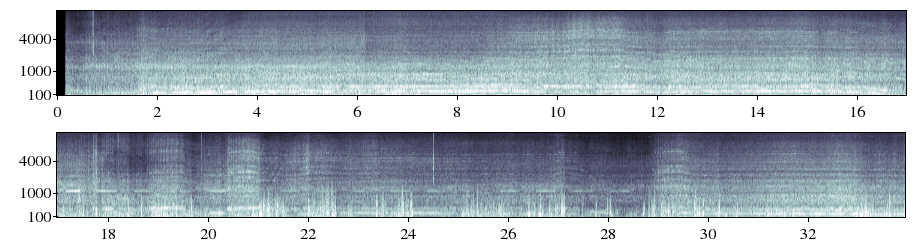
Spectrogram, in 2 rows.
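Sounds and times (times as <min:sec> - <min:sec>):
diesel engine running: 0:00.2 - 0:33.9
backup alarm beeping: 0:16.7 - 0:20.8.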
